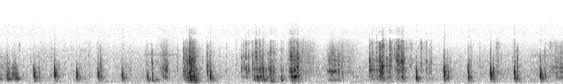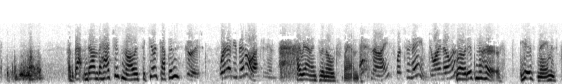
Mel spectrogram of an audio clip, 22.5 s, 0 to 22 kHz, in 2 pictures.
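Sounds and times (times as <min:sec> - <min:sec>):
steady footsteps crossing a room: 0:00.0 - 0:04.4, 0:05.2 - 0:12.2
door closing thud: 0:03.7 - 0:04.3
speech: 0:13.0 - 0:22.4.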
